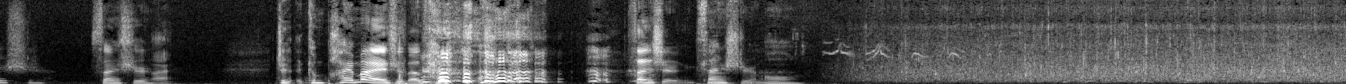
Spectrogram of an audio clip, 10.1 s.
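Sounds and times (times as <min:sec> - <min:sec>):
speech: 0:00.0 - 0:01.4, 0:02.1 - 0:04.1, 0:04.8 - 0:06.1
laughter: 0:03.2 - 0:04.6
babbling stream water: 0:06.3 - 0:10.0.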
